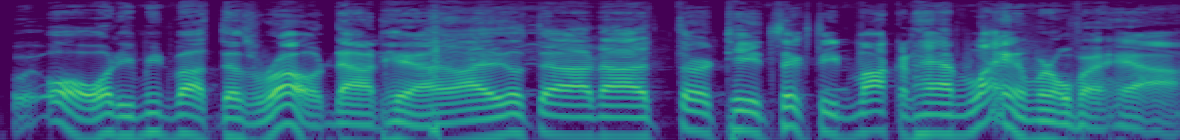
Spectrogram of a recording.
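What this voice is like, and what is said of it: Fred Gwynne impression. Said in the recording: “Our boy, Fred Gwynn. ... Where's your impression,”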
